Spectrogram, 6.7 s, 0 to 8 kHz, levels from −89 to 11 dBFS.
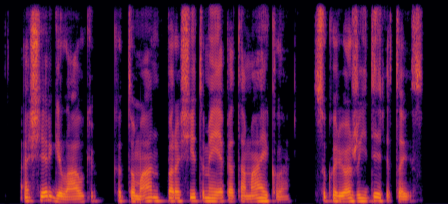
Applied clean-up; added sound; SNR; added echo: none; none; none; none.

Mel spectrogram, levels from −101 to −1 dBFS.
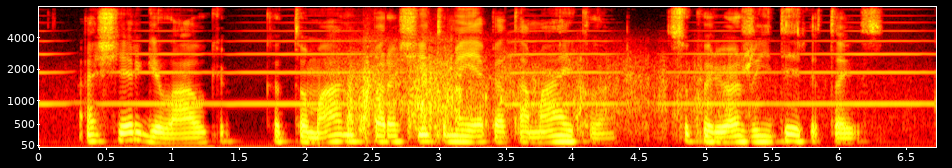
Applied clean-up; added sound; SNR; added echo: none; Trumpet + Thunder; 7 dB; none.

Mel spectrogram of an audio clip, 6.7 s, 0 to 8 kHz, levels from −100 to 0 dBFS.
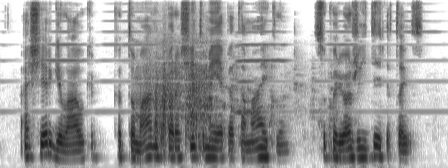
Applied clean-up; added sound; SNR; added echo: classical method log-MMSE.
